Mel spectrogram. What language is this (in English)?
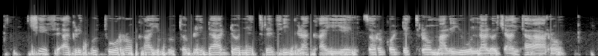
Esperanto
